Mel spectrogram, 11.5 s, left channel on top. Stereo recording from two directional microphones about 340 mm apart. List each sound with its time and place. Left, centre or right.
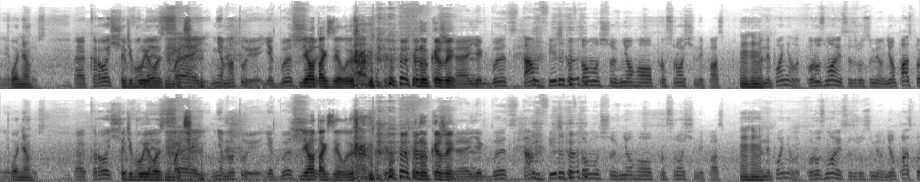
0.1 s speech: centre
0.9 s speech: left
1.5 s speech: centre
2.4 s a man's voice: left
3.1 s speech: centre
4.7 s speech: centre
5.2 s speech: centre
6.9 s speech: centre
7.8 s speech: centre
